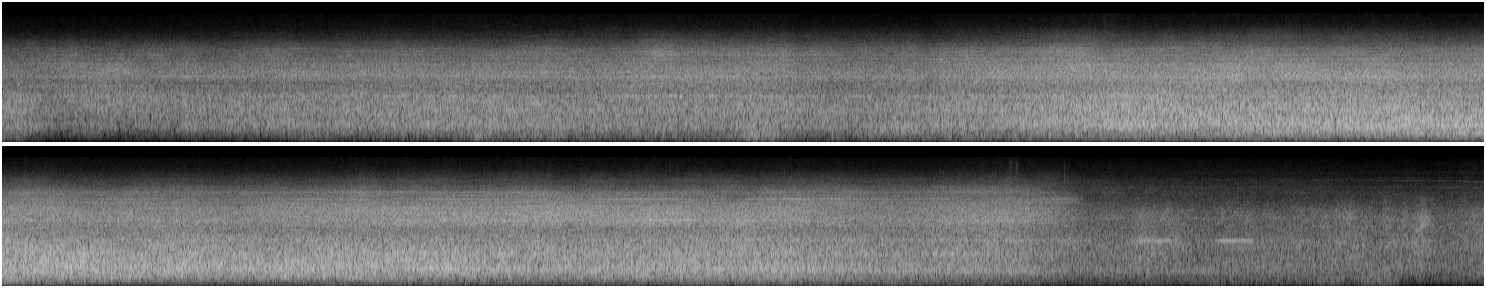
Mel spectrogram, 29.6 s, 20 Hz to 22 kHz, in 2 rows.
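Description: Jet engines of an Airbus A320 airliner landing and rolling out on the runway. The steady jet noise swells to its loudest about halfway through, then drops off abruptly near the end.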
